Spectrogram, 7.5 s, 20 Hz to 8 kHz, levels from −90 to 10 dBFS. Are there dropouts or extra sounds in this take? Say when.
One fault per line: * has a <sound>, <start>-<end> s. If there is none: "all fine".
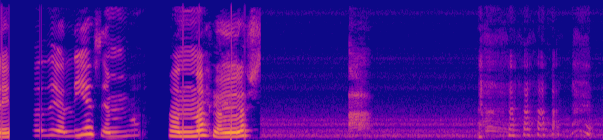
* has a laugh, 4.4-4.7 s
* has a laugh, 6.0-7.5 s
